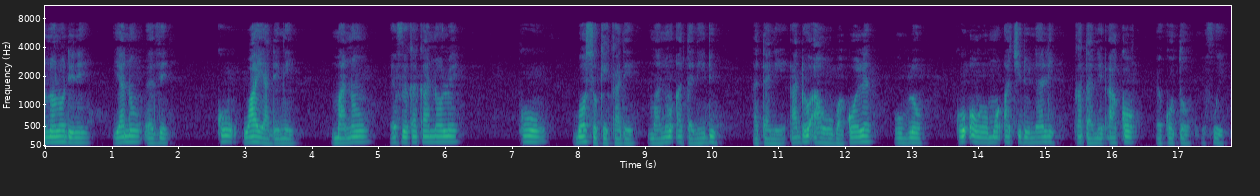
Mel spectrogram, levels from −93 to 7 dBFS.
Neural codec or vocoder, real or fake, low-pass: none; real; 7.2 kHz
